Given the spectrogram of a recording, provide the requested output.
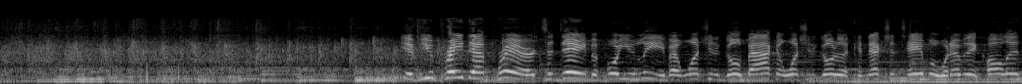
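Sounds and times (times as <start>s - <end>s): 
audience clapping: 0.0s - 5.8s
speech: 4.0s - 10.2s.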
